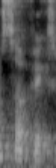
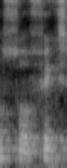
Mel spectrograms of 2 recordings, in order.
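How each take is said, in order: First: The first vowel sounds like 'uh'. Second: The first vowel sounds like 'o'. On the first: "और सफिक्स भी बोल देते हैं" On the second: "इसको हम सोफिक्स भी बोल देते हैं"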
